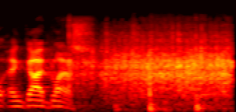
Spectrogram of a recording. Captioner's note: applause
